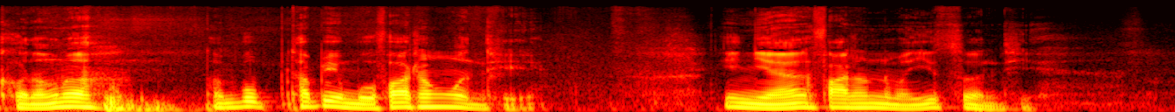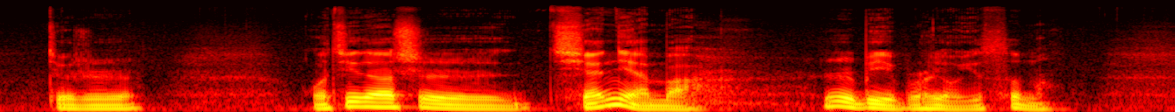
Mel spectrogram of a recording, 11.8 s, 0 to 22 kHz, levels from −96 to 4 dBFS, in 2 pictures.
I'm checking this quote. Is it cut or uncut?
uncut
